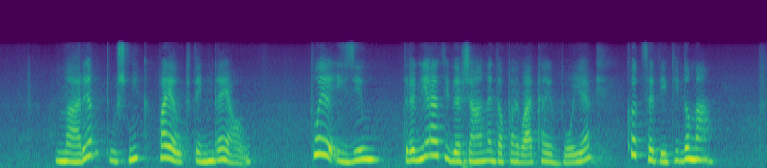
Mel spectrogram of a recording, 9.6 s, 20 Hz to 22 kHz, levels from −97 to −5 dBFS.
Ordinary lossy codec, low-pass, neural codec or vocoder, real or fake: none; none; codec, 16 kHz, 0.5 kbps, FunCodec, trained on Chinese and English, 25 frames a second; fake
